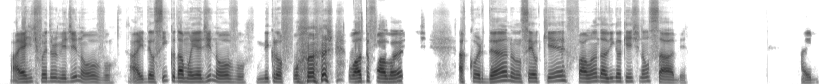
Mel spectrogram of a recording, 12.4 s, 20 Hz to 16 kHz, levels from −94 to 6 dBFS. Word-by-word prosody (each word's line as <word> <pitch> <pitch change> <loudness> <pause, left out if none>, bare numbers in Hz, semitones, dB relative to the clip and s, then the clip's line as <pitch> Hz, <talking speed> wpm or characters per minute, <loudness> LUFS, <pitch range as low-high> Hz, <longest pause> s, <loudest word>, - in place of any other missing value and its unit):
aí 135 - +3
a - - +6
gente 150 +2 -6
foi 155 0 -2
dormir 155 -2 -4
de 160 +5 -2
novo, 125 - -6 0.2
aí 125 - -1
deu 140 +1 -1
5h 145 -3 +2
de 170 +8 -3
novo, 135 - -3 0.2
microfone, 140 0 -4 0.7
o 140 - -2
alto-falante 145 +1 +4 0.8
acordando 155 +5 +1
não 145 -2 -5
sei 155 +3 +1
o 150 - -2
quê, 175 +6 -3
falando 150 +2 0
a - - +5
língua 155 +2 -3
que 160 - -5
a - - 0
gente 160 - -9
não 160 +2 -5
sabe. - - -1 1.7
Aí 110 +1 -8
145 Hz, 140 wpm, -22 LUFS, 135-160 Hz, 1.7 s, a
